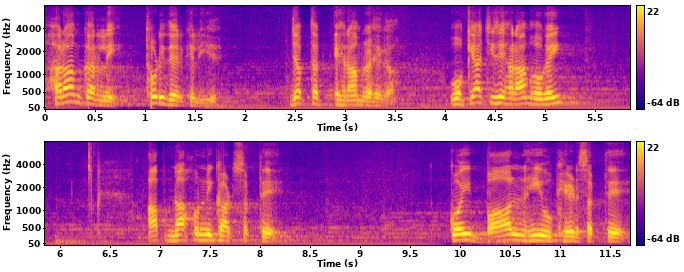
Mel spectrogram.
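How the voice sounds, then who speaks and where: A man with a Punjabi-influenced Urdu accent teaching a class on pilgrimage rites. He has his listeners repeat prayers after him, slowly and drawn out. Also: on the high side. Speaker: religious teacher.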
